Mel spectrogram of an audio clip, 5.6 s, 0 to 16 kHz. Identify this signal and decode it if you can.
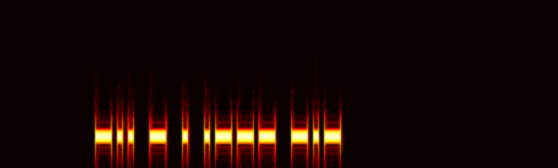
Morse code, heard as a keyed tone, about 22 wpm, 700 Hz. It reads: DTEJK
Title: Code Groups - 5 Letters - 22wpm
